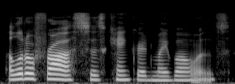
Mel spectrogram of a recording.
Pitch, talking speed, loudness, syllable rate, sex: 215 Hz, 180 wpm, -17 LUFS, 5.0 syllables/s, female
